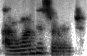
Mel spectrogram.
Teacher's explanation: So you drop the T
